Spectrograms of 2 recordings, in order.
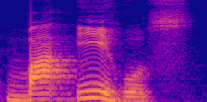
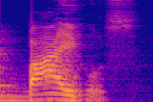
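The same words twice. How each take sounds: First: The word is said with three syllables. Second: The word is said with two syllables. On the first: The speaker calls it wrong. "Não é bairros, não" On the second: The speaker calls it right. "é duas sílabas apenas"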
